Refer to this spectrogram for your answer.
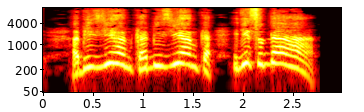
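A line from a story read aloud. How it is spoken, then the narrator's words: Children shouting together. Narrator (Russian): И все ребята закричали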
